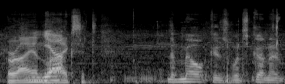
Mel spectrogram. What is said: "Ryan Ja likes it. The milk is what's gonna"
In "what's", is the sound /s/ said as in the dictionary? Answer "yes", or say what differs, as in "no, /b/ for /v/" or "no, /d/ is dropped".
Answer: yes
